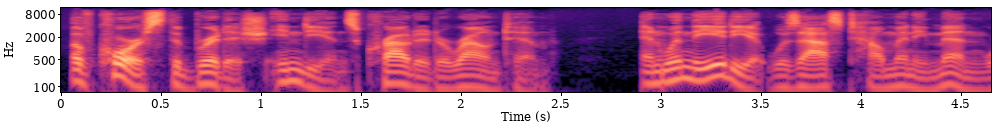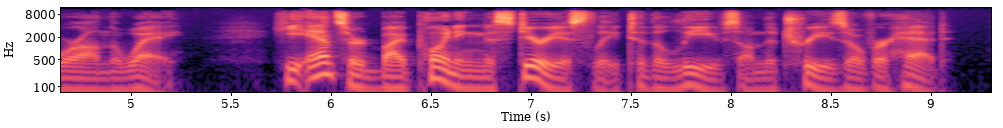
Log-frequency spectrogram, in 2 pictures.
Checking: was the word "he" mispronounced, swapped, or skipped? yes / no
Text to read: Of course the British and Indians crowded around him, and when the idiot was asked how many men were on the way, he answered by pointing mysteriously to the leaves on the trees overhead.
no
